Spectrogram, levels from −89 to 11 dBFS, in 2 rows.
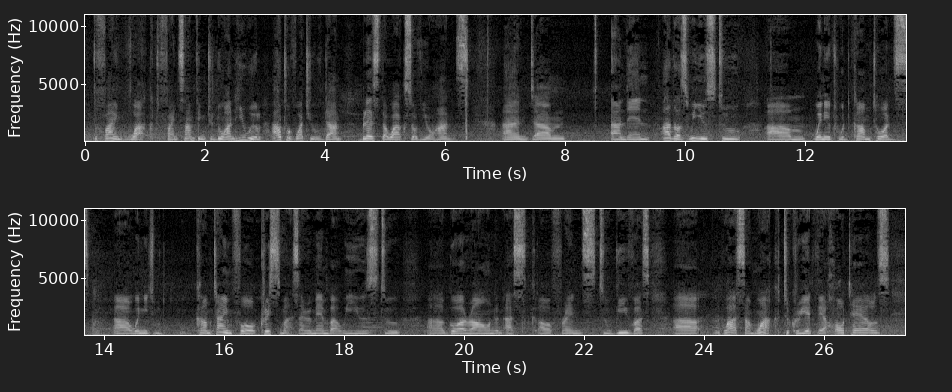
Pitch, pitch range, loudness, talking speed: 130 Hz, 120-155 Hz, -26 LUFS, 145 wpm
